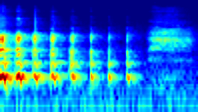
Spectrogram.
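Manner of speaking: high, light self-conscious giggle. Real, not acted. Laughing at herself while greeting viewers.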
